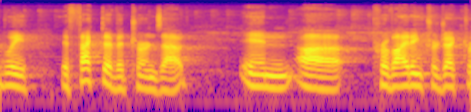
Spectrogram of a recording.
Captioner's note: cell phone ring tone chiming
